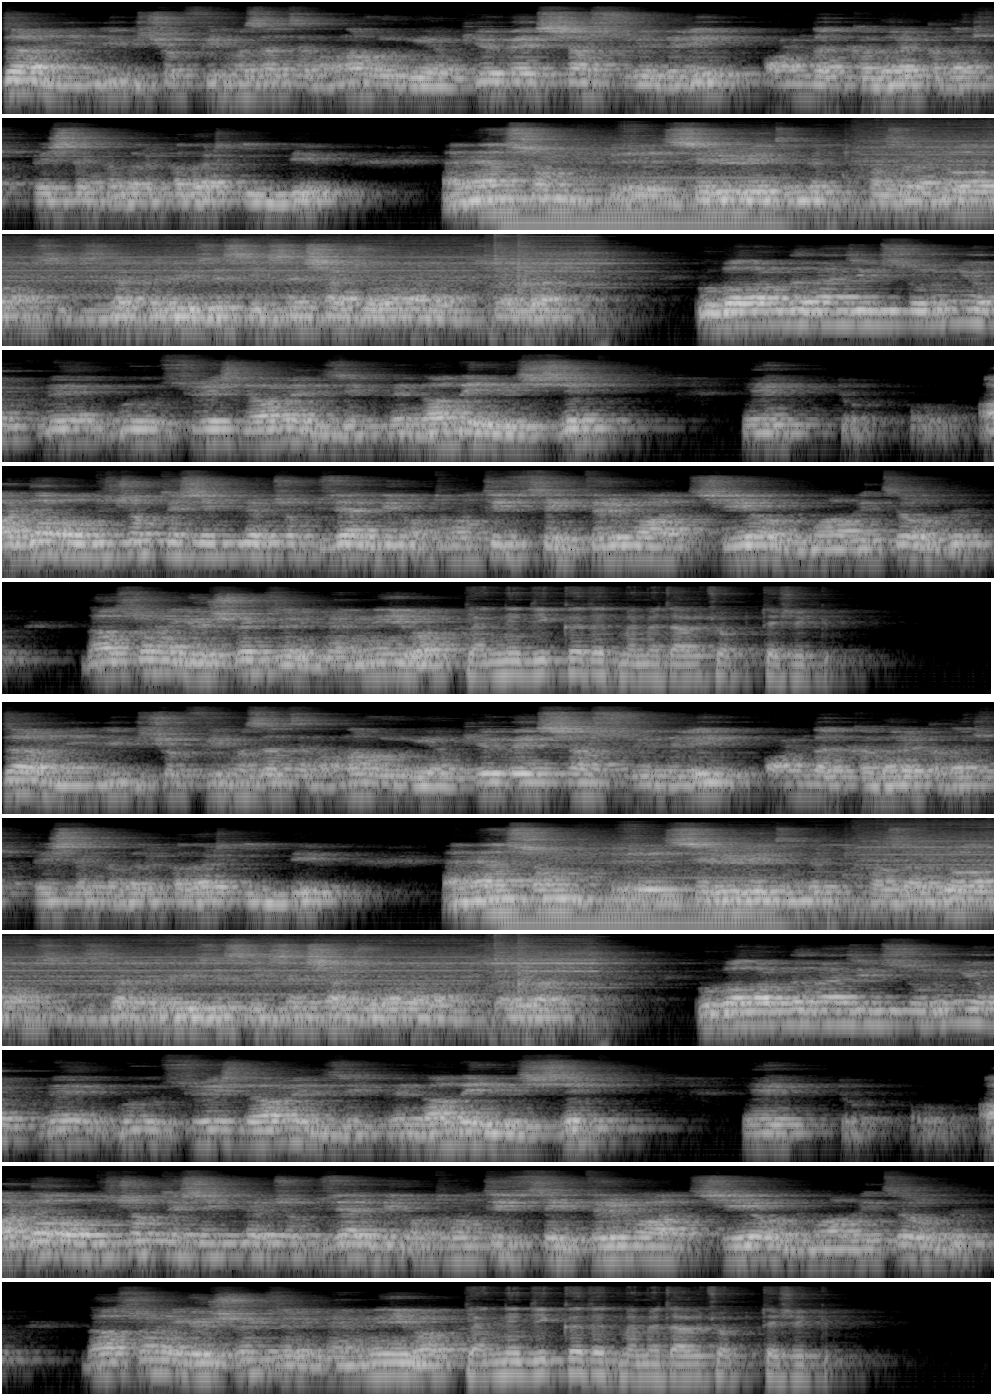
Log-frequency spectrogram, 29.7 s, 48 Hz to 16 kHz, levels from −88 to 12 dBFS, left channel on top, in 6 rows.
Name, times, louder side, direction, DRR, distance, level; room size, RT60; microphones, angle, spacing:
voice 1, 0.0-4.8 5.1-6.5 7.2-12.7 13.4-17.8 18.6-18.8 19.1-19.2 19.8-24.7 25.2-27.0, left 1 dB, 55° left, -5 dB, 1.8 m, -22 dB
sound 1, 7.4-12.9, right 1 dB, 15° left, 1.3 m, -32 dB
voice 2, 27.1-28.9, right 1 dB, 5° right, 5 dB, 0.4 m, -26 dB
5.7 x 3.1 x 5.2 m, 0.69 s
head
